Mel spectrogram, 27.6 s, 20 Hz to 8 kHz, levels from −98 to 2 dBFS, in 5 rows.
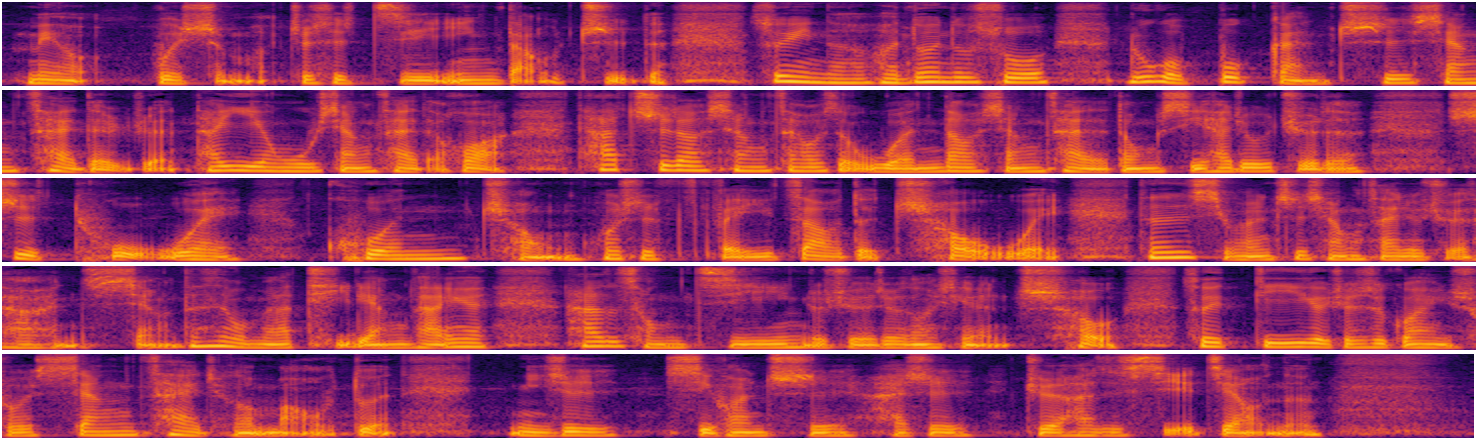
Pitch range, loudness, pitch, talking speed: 115-165 Hz, -19 LUFS, 130 Hz, 290 characters per minute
